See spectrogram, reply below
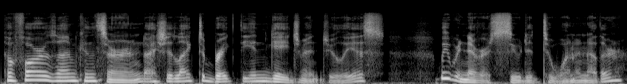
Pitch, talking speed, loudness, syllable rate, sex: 125 Hz, 200 wpm, -18 LUFS, 5.8 syllables/s, male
